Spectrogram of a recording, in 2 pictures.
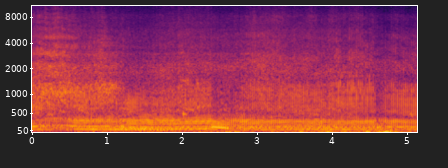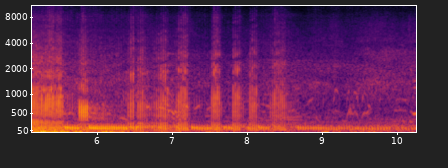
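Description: Off-road vehicle engine revving hard, its pitch rising and falling, for about the first half. Then comes a run of sharp knocks and clatter, and a quieter engine keeps running near the end.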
